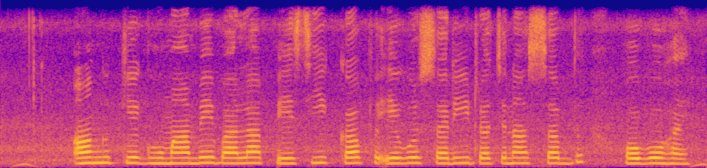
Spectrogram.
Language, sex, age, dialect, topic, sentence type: Magahi, female, 18-24, Southern, agriculture, statement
